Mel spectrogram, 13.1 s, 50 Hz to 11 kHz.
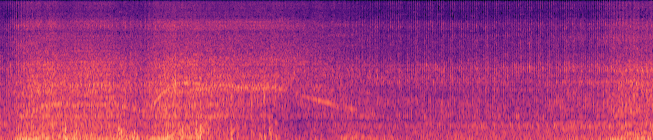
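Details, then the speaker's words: Kubota M9000SU tractor with a 90 hp factory-turbo four-cylinder diesel at idle while the hydraulics are worked. Even beat with rising hydraulic whines and clatter; hydraulics good, engine quiet and smooth; normal running. "ฟังเสียงเครื่องนะครับเสียงเครื่องเงียบมากครับนิ่มๆเลยครับ"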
